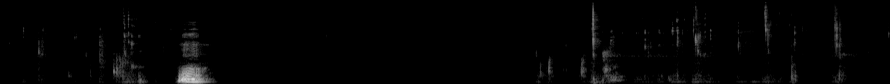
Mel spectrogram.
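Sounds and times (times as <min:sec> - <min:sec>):
soft wet mouth clicks and squelches: 0:00.2 - 0:01.7, 0:05.4 - 0:08.8.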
